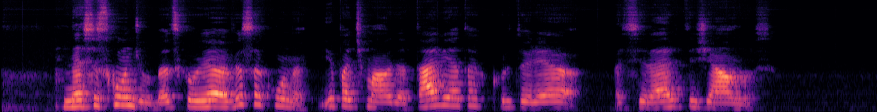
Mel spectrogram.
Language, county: Lithuanian, Vilnius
